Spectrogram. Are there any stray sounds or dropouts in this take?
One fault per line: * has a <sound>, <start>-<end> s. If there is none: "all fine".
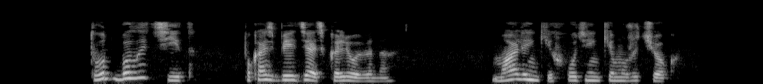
all fine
